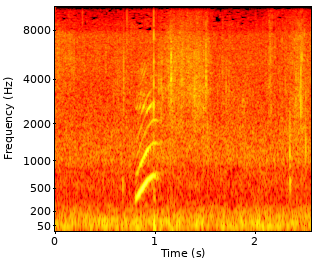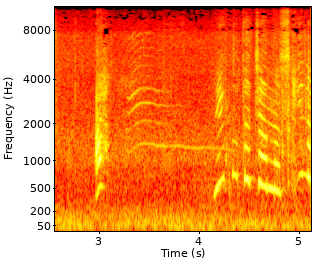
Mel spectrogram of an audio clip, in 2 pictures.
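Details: Stray kittens outdoors, a cream tabby male and a slightly older female, calling to each other: a few thin, high meows, one rising then falling, with a cluster of quick mews near the end over low background rumble.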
